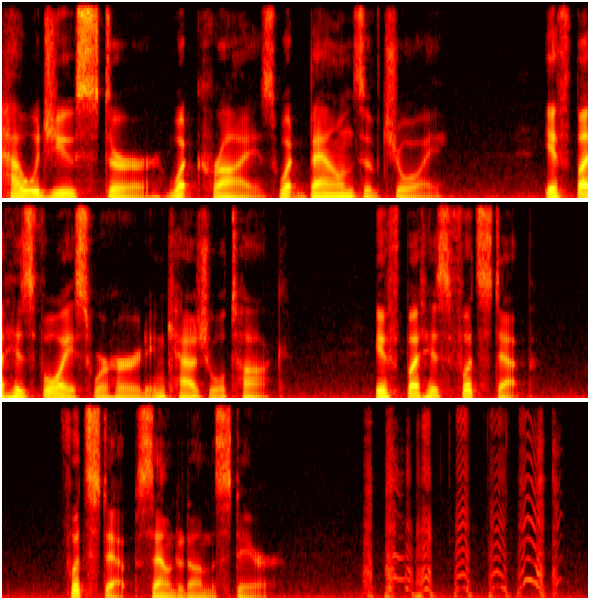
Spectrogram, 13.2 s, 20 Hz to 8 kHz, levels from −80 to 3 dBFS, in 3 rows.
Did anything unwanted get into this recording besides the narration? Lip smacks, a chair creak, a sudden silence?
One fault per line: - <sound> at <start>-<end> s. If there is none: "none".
- squeak at 11.5-13.0 s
